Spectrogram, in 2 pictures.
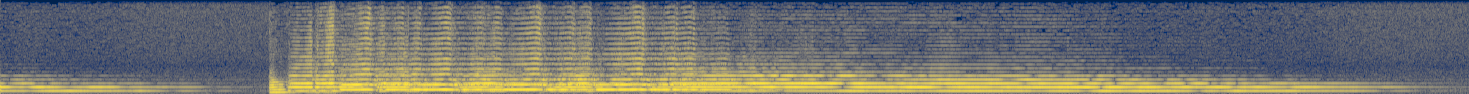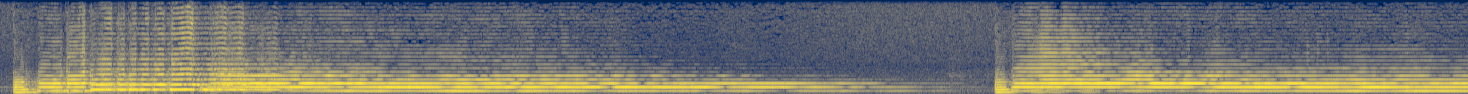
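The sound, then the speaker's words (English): Real ram's horn blown in long sustained blasts, each a loud, brassy, harmonic-rich note with a rough, breathy attack. Four held notes in all, the first already sounding at the start and fading, the next three each lasting around ten seconds. “Have you ever heard a ram's horn blow? Three of you? You want to hear one? I got it recorded. You ready? Let's listen to the ram's horn.”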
